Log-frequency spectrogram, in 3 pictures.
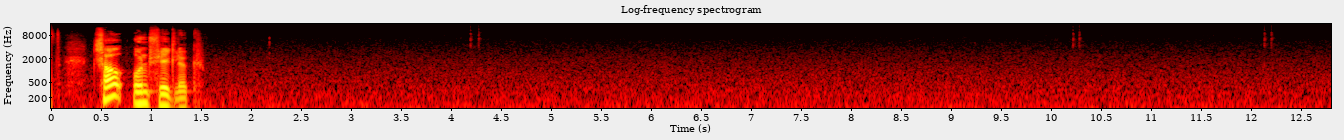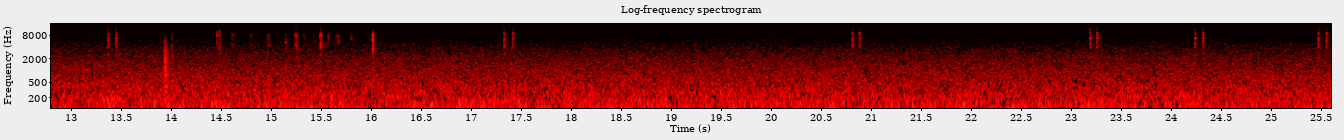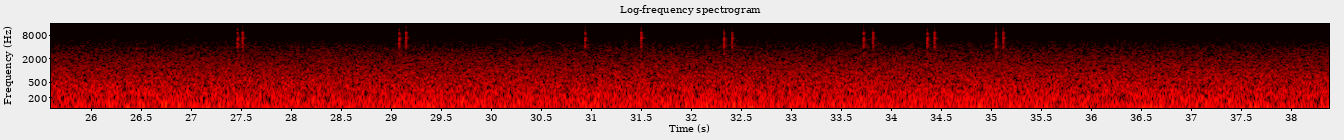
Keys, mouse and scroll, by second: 4.2 click, 10.2 click, 12.2 click, 13.3 click, 14.5 Right, 14.8-16.1 typing, 17.3 click, 20.8 click, 23.2 click, 24.2 click, 25.4 click, 27.4 click, 29.0 click, 30.8 click, 32.3 click, 33.7 click, 34.3 click, 35.0 click.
